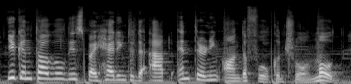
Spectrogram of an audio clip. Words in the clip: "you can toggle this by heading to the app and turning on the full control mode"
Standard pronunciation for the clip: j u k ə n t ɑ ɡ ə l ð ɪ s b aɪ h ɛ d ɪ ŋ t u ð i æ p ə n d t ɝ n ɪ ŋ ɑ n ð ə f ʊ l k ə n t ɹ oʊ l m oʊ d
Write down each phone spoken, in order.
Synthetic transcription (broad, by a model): j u k ə n t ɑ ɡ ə l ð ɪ s b aɪ h ɛ d ɪ ŋ t u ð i æ p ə n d t ɝ n ɪ ŋ ɑ n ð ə f ʊ l k ə n t ɹ oʊ l m oʊ d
